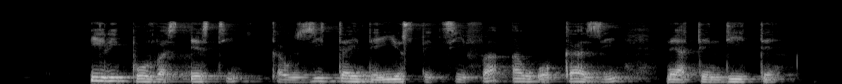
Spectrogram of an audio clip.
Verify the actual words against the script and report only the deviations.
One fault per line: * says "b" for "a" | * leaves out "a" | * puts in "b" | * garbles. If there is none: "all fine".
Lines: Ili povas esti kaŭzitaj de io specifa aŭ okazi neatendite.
all fine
